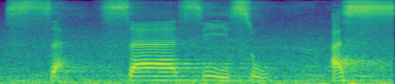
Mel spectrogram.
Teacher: juga pada huruf Sin Sin itu berhentinya ee di ujung lidah Sin itu ujung lidah alisan lidahnya tidak terangkat kalau terangkat nanti jadinya jadi ah lemaskan lidahnya ujung lidahnya menyentuh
